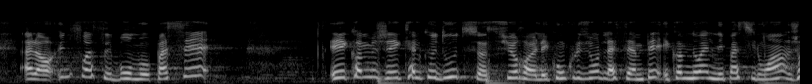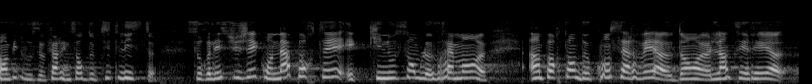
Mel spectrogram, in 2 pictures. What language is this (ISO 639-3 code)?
fra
